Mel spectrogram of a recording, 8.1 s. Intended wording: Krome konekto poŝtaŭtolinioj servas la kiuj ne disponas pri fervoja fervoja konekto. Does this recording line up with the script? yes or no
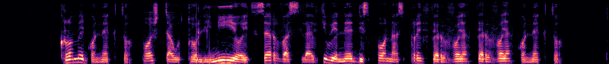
yes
